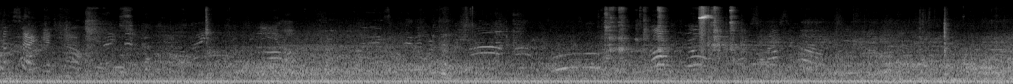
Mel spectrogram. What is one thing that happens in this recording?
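Small coaster cars rumble slowly along a track.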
